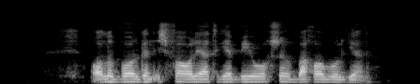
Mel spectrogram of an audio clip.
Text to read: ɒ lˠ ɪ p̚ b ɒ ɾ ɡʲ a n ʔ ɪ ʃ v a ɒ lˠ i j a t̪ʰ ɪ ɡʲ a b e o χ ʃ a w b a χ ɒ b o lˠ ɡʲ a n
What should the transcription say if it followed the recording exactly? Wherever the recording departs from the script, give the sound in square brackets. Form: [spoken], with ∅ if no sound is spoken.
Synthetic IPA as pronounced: ɒ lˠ ɪ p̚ b ɒ ɾ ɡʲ a n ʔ ɪ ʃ [f] a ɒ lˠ i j a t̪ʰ ɪ ɡʲ a b e o χ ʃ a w b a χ ɒ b o lˠ ɡʲ a n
